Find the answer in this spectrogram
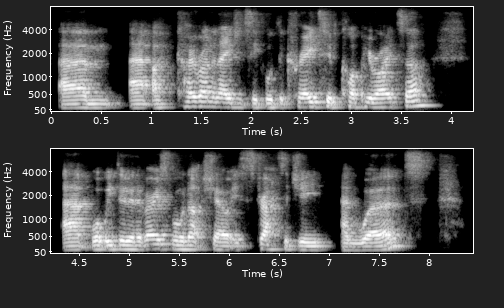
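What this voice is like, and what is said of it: British accent. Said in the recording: “You may be able to tell from my accent, I'm over the other side of the pond ... based here in London”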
